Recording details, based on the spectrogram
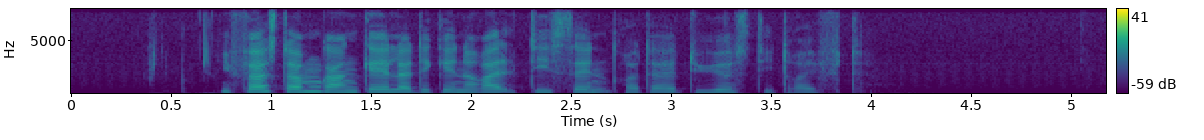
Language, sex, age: Danish, female, 51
